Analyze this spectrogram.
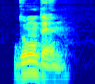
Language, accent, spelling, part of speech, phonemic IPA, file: French, France, dondaine, noun, /dɔ̃.dɛn/, LL-Q150 (fra)-dondaine.wav
- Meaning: quarrel (bolt from a crossbow)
